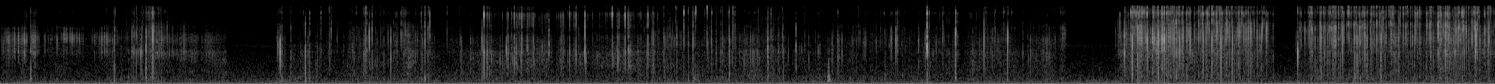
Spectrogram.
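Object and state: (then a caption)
Plastic hair roller being scratched. Fingernails scratch and rub the ridged bristle surface of a small pink hollow plastic hair roller held in the hand. The result is a dense, bright, crackly scratching full of sharp ticks, which turns louder and more continuous from about 11 seconds, with a brief dip just before 13 seconds.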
